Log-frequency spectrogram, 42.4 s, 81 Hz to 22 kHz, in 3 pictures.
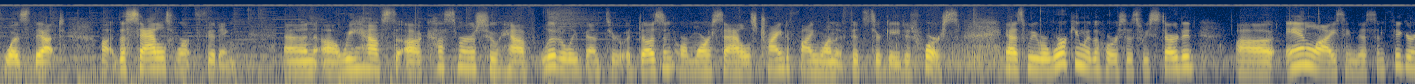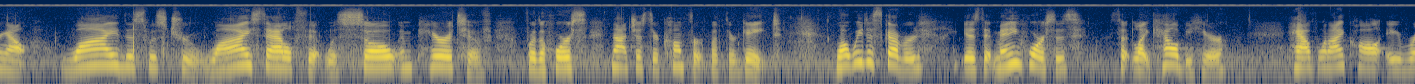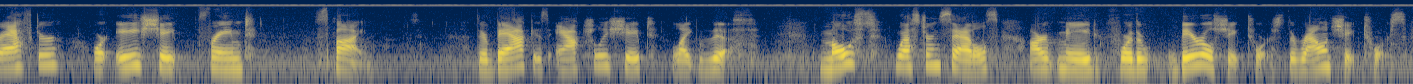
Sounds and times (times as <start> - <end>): Music: 0.0 - 7.0
Speech: 0.0 - 26.4, 27.0 - 30.9, 31.5 - 32.0, 33.1 - 35.9, 36.5 - 42.4.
